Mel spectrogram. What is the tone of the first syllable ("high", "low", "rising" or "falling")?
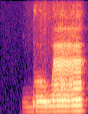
low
